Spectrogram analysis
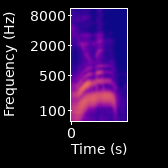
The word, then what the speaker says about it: human: I don't think the H is supposed to be silent.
